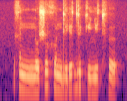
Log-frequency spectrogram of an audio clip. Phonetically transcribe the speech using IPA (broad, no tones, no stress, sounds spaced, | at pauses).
x ɐ nː o ʃ o x o n d ʉ ɾʲ o d ʉ kʲ ɵ lʲ ʉ t͡sʰ ɵ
